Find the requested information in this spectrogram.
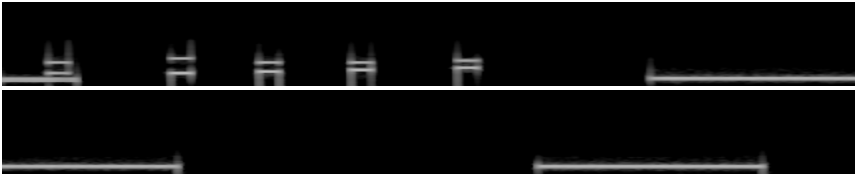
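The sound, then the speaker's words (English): Touch-tone dialing on a telephone: five quick, clean keypad beeps in a row, followed by two long, steady, even tones separated by a short silence, with no voices. “I'm going to dial it right now. Here we go.”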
